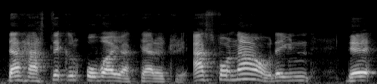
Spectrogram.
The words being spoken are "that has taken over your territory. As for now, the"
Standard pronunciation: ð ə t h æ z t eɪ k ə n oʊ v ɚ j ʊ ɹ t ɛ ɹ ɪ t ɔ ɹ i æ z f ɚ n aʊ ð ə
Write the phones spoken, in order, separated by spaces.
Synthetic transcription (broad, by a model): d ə t h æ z t eɪ k ə n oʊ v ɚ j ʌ t ɛ ɹ ɪ t ɔ ɹ i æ s f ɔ n aʊ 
